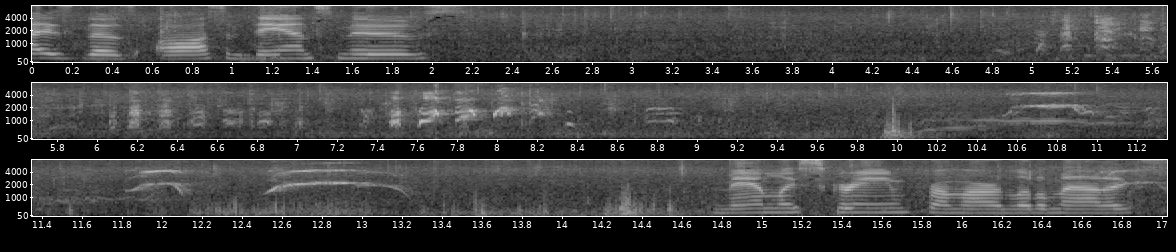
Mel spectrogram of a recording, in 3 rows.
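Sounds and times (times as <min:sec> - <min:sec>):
rain on concrete: 0:00.0 - 0:17.0
children shrieking: 0:07.5 - 0:09.2, 0:10.0 - 0:13.4
child screaming: 0:08.8 - 0:09.0, 0:10.1 - 0:13.4.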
